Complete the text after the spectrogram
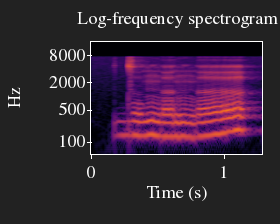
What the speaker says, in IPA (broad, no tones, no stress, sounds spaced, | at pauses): d o ŋ ʌ ŋ ʌ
